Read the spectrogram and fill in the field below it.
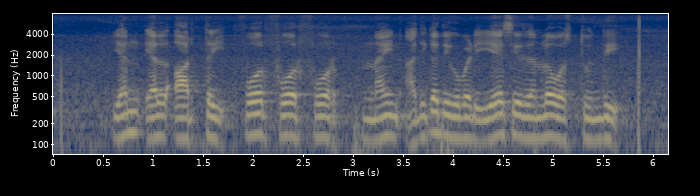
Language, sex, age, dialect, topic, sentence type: Telugu, male, 18-24, Central/Coastal, agriculture, question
